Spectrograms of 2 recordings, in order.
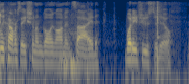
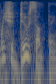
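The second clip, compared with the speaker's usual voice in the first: hushed whisper, quieter; 11 dB quieter than usual. Voicing a patron in a whispered tavern corner conversation: whispering. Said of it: "a whispered conversation in the corner".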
